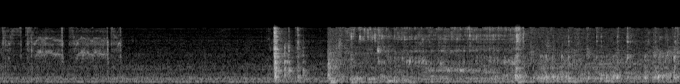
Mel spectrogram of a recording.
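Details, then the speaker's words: GE refrigerator GSS23WGTA water dispenser after installing replacement MWF manifold tubes and assembly (WR17X20860) for slow/no flow: water running with sputters and spits as trapped air purges through the pipes, then steadier flow; dispenser working. "A lot of air in the system that's purging through. You could hear the air coming through the pipes."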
